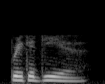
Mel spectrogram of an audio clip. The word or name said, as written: brigadier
